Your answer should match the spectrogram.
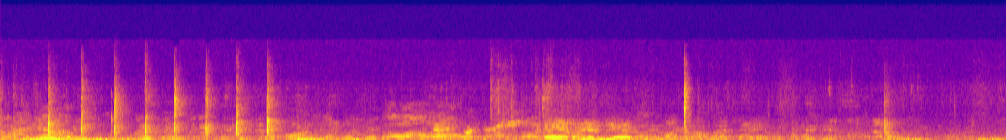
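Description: Near-silent open-air ballpark sound: faint distant voices, with a quick run of light sharp clicks in the first few seconds.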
